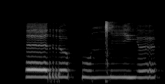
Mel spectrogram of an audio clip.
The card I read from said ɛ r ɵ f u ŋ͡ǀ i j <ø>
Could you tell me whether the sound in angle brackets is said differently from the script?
no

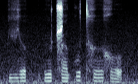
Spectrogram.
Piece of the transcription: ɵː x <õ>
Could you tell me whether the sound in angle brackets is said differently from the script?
yes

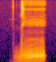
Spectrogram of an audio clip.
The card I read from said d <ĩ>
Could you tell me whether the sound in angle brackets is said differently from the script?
no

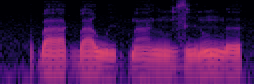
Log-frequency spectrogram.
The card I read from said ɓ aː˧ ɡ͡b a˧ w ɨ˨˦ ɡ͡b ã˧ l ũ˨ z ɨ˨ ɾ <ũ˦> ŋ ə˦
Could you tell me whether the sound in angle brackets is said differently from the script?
no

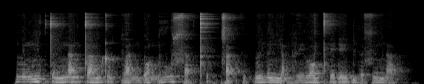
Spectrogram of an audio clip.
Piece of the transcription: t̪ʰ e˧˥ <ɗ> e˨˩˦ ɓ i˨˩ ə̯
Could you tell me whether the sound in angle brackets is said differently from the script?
no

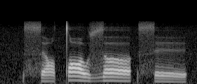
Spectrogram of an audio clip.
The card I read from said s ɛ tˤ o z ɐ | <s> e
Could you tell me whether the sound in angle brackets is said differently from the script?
no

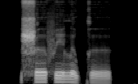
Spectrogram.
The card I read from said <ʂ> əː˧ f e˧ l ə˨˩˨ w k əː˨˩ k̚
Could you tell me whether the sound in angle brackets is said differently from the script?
no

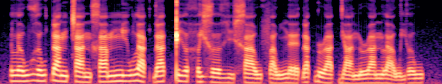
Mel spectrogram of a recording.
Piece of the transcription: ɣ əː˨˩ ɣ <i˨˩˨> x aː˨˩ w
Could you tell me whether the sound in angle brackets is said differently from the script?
no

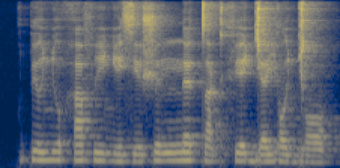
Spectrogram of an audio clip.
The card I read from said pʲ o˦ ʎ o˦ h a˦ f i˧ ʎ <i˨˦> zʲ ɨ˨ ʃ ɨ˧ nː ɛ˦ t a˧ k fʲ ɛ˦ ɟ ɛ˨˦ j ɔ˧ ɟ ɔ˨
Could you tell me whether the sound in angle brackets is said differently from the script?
yes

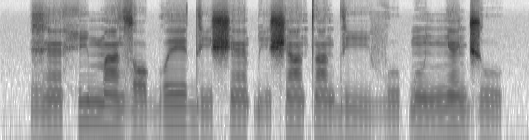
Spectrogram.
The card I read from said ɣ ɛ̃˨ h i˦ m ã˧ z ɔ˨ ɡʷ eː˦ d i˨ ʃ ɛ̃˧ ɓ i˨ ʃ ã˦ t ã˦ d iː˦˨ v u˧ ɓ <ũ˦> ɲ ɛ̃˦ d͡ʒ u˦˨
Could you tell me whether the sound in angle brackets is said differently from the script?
no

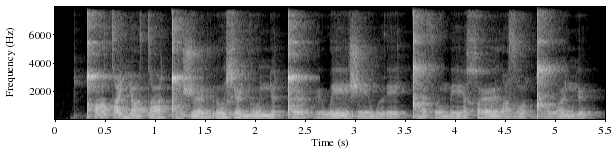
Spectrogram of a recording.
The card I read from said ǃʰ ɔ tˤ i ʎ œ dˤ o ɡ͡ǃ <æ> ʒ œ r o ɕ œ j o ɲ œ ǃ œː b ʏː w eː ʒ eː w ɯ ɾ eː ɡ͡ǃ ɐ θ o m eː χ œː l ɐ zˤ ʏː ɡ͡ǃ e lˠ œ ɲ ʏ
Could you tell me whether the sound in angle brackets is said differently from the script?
yes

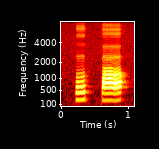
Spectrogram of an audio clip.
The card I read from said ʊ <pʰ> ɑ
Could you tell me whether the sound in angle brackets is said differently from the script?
yes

